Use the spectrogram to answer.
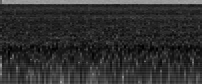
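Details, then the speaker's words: CPAP machine switched on with one button for COVID respiratory therapy, humidifier available: the sound of airflow as therapy starts. "его запускается он аж одной кнопкой вот вы нажали всем вот у вас пошла терапия"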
